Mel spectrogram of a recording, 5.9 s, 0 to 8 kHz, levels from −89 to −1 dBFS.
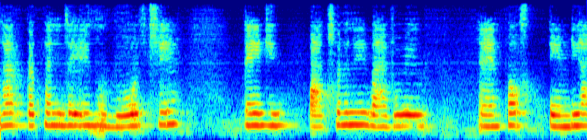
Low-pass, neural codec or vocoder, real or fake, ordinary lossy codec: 7.2 kHz; codec, 44.1 kHz, 0.9 kbps, DAC; fake; none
